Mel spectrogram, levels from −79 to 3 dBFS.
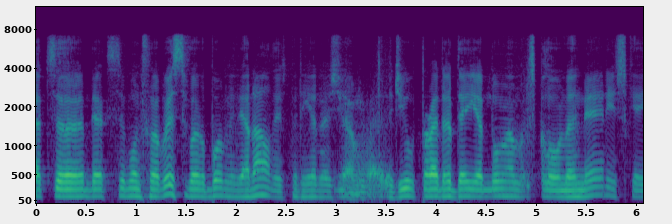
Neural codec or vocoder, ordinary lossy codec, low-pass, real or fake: codec, 16 kHz, 0.5 kbps, X-Codec, HuBERT features, trained on general audio; MP3, 96 kbps; 7.2 kHz; fake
